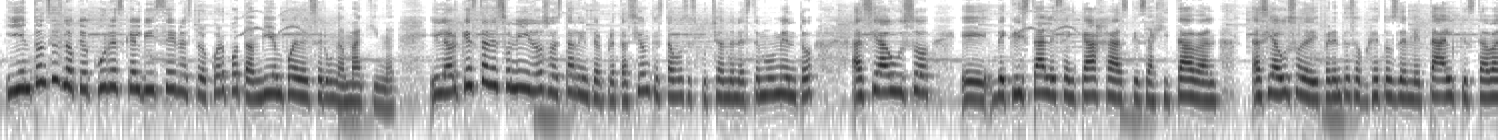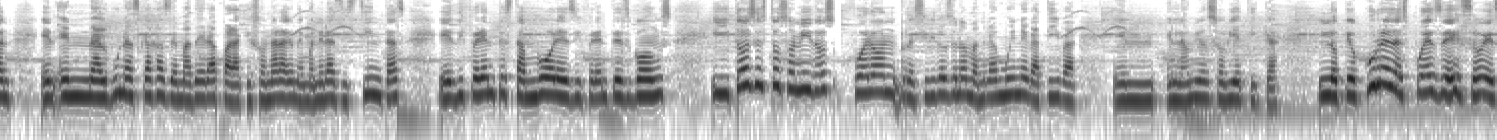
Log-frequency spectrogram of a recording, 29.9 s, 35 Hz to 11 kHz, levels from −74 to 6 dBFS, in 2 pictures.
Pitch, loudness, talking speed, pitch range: 215 Hz, -16 LUFS, 180 wpm, 195-235 Hz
